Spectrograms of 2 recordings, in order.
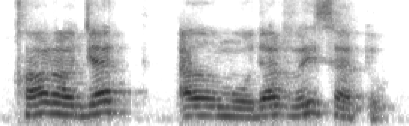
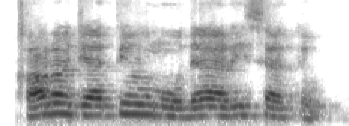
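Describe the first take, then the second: First: The words are said apart, with a glottal start. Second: The words run together with a linking i sound.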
